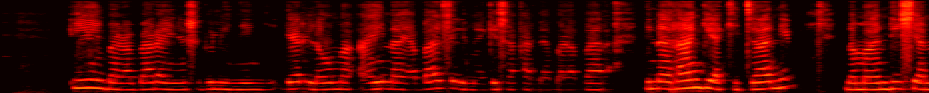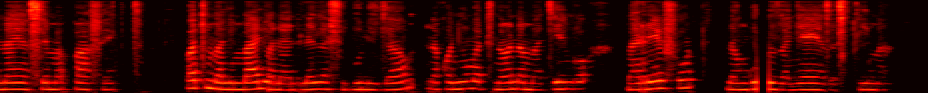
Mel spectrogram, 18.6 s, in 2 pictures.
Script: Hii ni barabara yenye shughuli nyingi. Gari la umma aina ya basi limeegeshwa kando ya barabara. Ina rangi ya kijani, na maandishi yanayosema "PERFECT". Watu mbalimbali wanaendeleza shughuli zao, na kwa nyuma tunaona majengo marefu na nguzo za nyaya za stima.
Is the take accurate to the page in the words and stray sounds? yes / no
no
